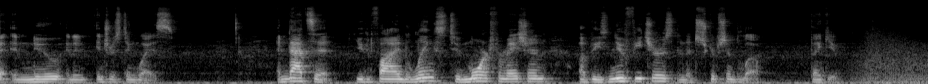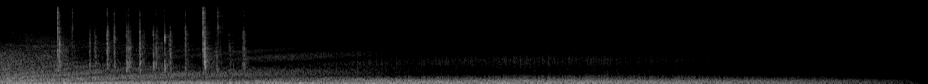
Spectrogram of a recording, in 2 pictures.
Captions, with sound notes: in new and interesting ways. And that's it. You can the find links to more information of these new features in the description below. Thank you. (rocket blasting) (keyboard clacking) (rocket blasting continues)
